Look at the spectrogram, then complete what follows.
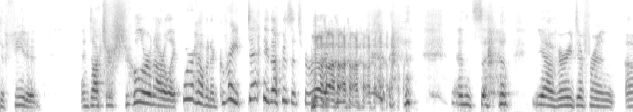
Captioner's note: laughter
